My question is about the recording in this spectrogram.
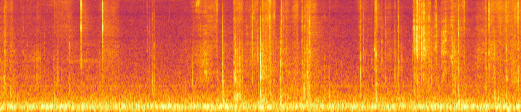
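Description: Faint crinkling and rustling of a clear plastic bag and paper wrapper as a boxed leather notebook is handled, with a few small clicks.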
